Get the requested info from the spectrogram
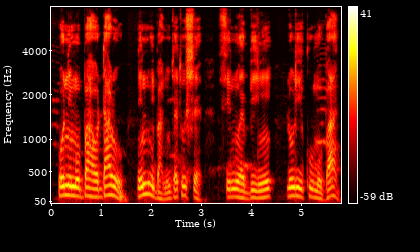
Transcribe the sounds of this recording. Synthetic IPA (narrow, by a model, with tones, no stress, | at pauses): o˦nĩ˧mo˧ba˦ɔ˧da˦ɾo˦˨nĩ˦nũ˦i˦˨ba˨nũ˨˦d͡ʒɛ˦to˦ʃɛ˦˨ | si˦nũ˦ɛ˧bi˧ɾ̃ĩ˨˦ | lo˦ɾi˦i˧ku˦˨mo˨˧ba˦a˦˨d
